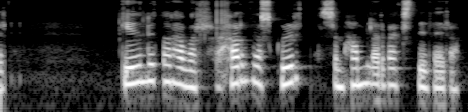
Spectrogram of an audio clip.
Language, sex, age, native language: Icelandic, female, 50-59, Icelandic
